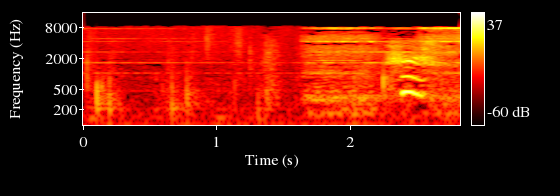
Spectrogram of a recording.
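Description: A telephone rings in a home during a Cantonese drama scene. The ringing starts partway through after quieter sounds and swells into a louder, brighter burst near the end.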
